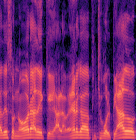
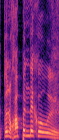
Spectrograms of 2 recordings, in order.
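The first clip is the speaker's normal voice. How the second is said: mock angry; 8 semitones higher, 3 dB louder than usual. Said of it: "pasaba mucho".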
